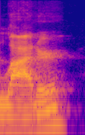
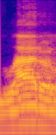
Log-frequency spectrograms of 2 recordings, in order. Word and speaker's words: ladder: even if the letters were D's, for Mhm. example, the word ladder, Yeah. the pronunciation's the same. Like if you think about former and latter, so basically the first and the second, Yeah. latter is written with T's, Yeah. and then ladder, like a scala, is written with D, but the Yeah. pronunciation is the same.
